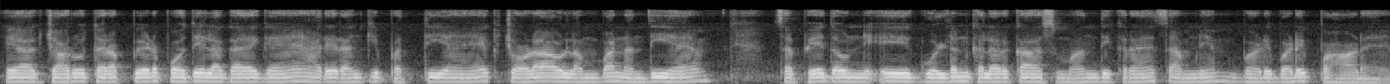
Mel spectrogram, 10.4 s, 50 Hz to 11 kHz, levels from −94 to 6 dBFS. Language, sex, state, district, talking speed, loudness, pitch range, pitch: Hindi, male, Maharashtra, Pune, 185 wpm, -16 LUFS, 115-125 Hz, 120 Hz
